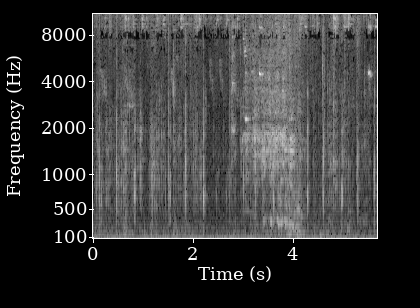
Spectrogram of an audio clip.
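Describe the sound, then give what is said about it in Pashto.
Shod horse hooves clip-clopping along a narrow street in an old European city, where horse-drawn carriages carry tourists. A dense, steady clatter of hoof strikes runs through the whole clip at a loud level. “د اروپا د زړو ښارونو په تنګو کوڅو کې د آس د نالونو ټک ټک سړی په خونو وختونو ته بیایي”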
